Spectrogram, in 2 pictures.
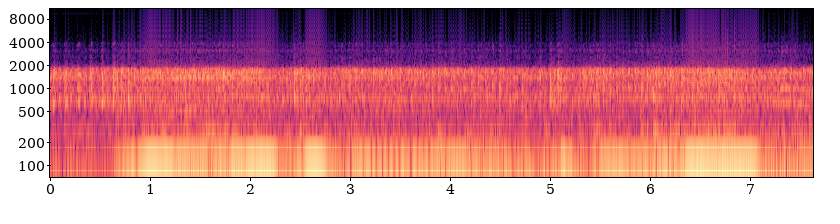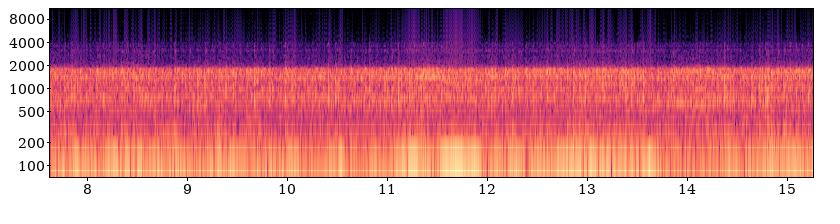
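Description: Royal Enfield Himalayan's single-cylinder engine running steadily as the motorcycle rides along a dirt track. Low rumbles buffet the microphone several times.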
